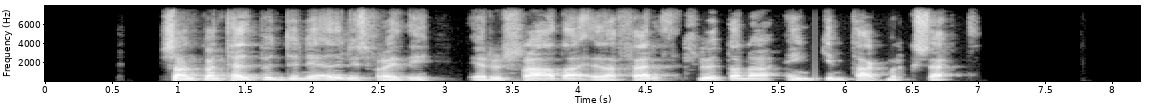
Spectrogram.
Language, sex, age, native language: Icelandic, male, 40-49, Icelandic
